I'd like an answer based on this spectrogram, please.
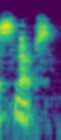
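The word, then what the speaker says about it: snRNPs: कहते हैं, यानी कि स्नर्प्स। इसको आप लोग अगर प्रोनाउंस करेंगे सो इट विल बी स्नर्प, स्नर्प।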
